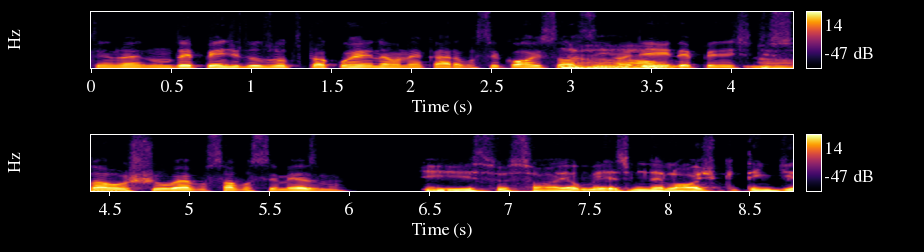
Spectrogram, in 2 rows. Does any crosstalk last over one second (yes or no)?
yes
